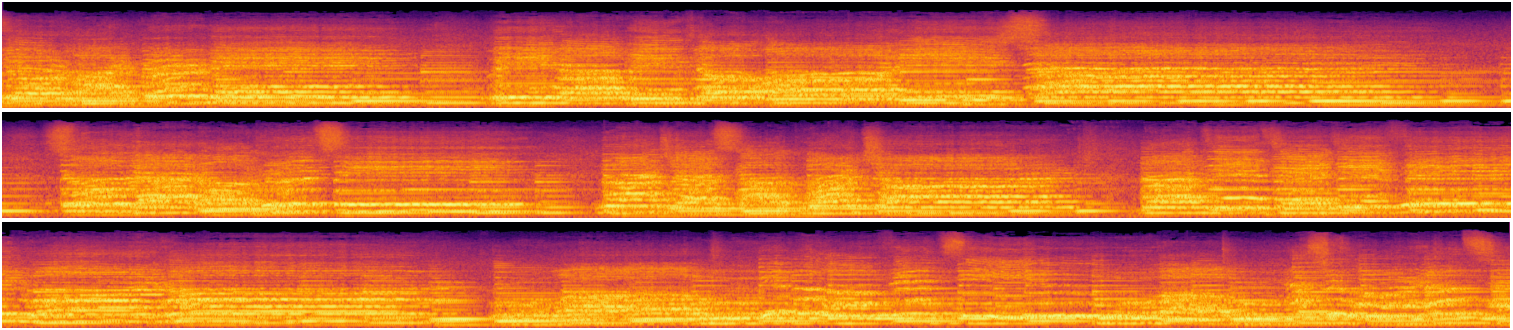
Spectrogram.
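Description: Mixed church choir of male and female voices singing a gospel song in phrases, with short breaths between lines.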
